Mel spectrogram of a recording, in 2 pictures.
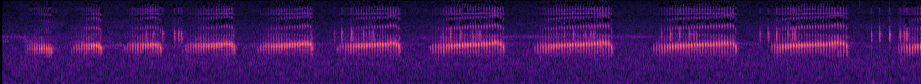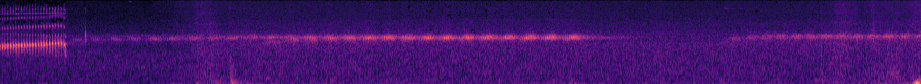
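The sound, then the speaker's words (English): Southern brown tree frogs (Ewing's tree frogs), a common tree frog, calling in Far East Gippsland, starting with a rapid series of about ten loud, evenly spaced rising pulsed notes, then a fainter, longer trilling call continuing in the background. “What sort of frogs are they? They're Ewing's tree frogs.”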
